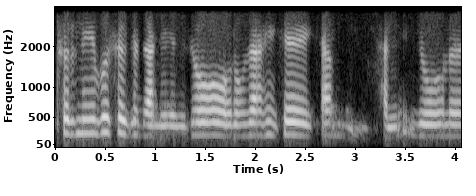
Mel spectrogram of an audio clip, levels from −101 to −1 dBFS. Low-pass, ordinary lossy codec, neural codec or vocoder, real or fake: 3.6 kHz; none; none; real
